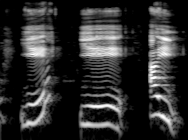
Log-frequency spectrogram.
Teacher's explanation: ಕುತ್ತಿಗೆ ಮತ್ತು ದವಡೆಯ ಸಹಾಯದಿಂದ ಬರುವಂತಹ ಅಕ್ಷರಗಳು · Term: ಕಂಠ್ಯ ತಾಲವ್ಯಗಳು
